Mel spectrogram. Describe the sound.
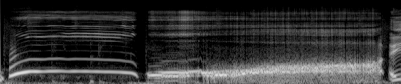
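A voice imitates a whale's mating call: a long, steady, resonant hum, then a harsher, gravelly drawn-out moan, loud with no speech.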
